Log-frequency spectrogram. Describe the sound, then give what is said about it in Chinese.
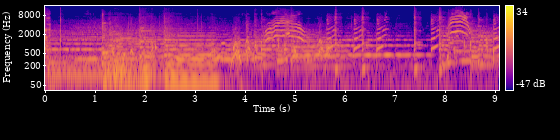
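Several cats meow in a quick series of high, rising-and-falling cries, some overlapping, heard over a steady tonal background with a few sharp knocks, no talking. “现在轮到小猫咪们展现实力了。”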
